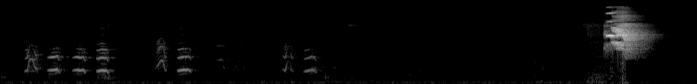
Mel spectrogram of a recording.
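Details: Kakariki from a bonded pet pair, freshly given a nest box they inspect with curiosity: soft short double-toned chirps in small clusters, a pause, then one sudden loud harsh screech near the end.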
